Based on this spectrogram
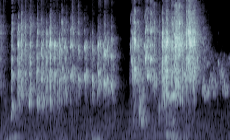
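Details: Pet budgies in a room give a chattering run of rapid, rattling notes, fall silent briefly, then burst into a louder shrill warble ending in a soft falling whistle.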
